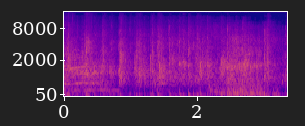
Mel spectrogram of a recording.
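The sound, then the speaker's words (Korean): A steady burst of hand clapping from a group, dense overlapping claps at an even, brisk rhythm, fairly loud throughout with no voices standing out. “그럼 이거 박수 한번 쳐야지.”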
